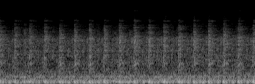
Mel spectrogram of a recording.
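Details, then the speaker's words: Haier HW100-B14979S 10 kg washer, under 10 months old, light load as a 1400 rpm spin speeds up: rapid, even clatter about seven knocks a second over a low drone from deep inside; owner suspects bearing failure, unconfirmed. "it's just starting to speed up now this is the clattering sound that we've started to get"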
